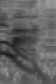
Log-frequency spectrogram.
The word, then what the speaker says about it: Summa: still always summer at the all-new sumar beach pronounced sumar the ps4 version of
